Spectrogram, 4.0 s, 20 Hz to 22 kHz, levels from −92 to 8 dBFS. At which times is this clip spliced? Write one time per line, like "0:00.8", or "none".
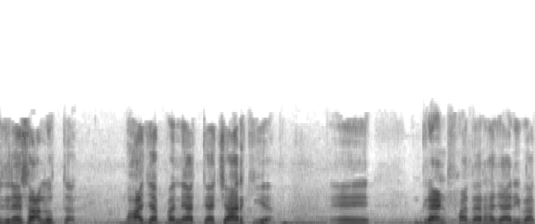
0:00.8
0:02.5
